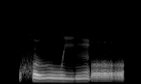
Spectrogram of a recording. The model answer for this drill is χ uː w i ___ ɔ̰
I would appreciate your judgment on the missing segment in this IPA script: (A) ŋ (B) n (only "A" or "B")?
A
